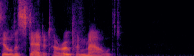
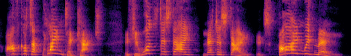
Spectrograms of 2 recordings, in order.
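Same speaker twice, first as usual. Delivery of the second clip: very loud impatient shout; a father in a rush; 13 dB louder than usual. A narrator's reading. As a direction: snap that you're busy. Father dismissing daughter.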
